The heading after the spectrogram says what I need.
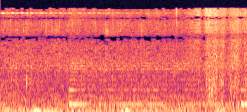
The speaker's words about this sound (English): Only the patter of rain interrupted the long stretch of silence between us.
